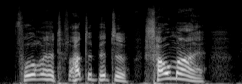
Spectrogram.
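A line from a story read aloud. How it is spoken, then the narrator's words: Called back. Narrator (German): rief zurück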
